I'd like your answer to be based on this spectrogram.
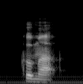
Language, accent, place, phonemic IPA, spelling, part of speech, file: French, France, Lyon, /kɔ.ma/, comas, noun, LL-Q150 (fra)-comas.wav
- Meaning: plural of coma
